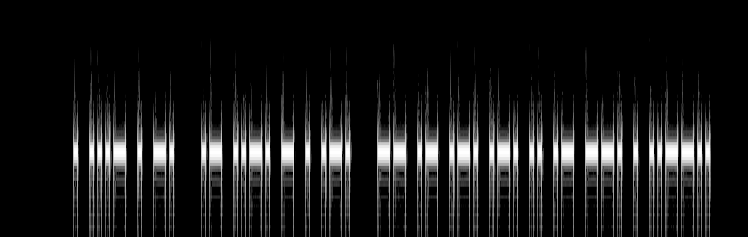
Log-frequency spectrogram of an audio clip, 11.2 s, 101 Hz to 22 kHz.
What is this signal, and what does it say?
Morse code, heard as a keyed tone, about 20 wpm, 700 Hz. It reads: EVEN AFTER MARRIAGE?
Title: Sentences from Top 1000 Words - Review Part 5 - 20wpm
